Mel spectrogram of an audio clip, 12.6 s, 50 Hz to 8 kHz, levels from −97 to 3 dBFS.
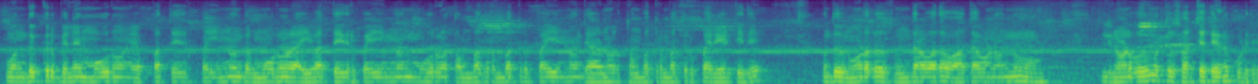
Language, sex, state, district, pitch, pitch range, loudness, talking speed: Kannada, male, Karnataka, Bijapur, 120 Hz, 115-120 Hz, -18 LUFS, 120 wpm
